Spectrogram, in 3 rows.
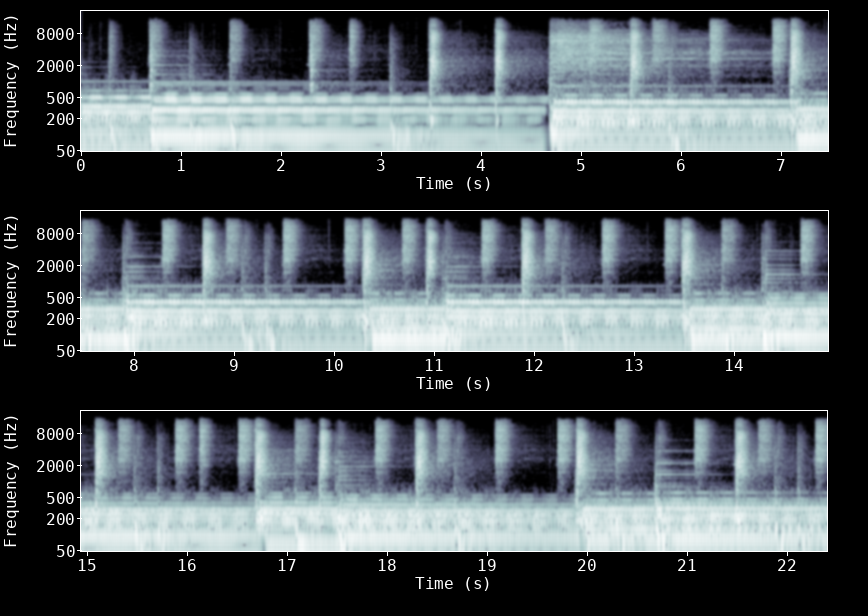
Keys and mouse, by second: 1.8 double click, 4.6 double click, 22.2 double click.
